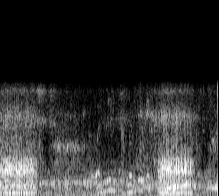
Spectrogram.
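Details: A sleeping dog snoring: loud, rough snorting snores, two strong breaths with a low rumbling rattle.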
